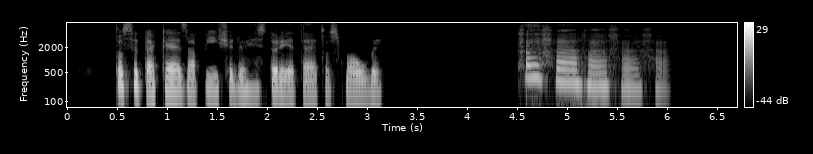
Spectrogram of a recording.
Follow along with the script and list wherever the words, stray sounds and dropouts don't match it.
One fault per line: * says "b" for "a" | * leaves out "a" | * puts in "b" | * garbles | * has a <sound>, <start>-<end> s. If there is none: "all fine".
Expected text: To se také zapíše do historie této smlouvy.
* has a laugh, 4.5-6.1 s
